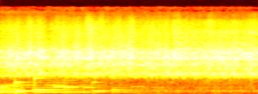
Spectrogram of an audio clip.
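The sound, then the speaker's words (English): A flock of barnacle geese honks in a dense, overlapping chorus, many yapping calls layered over a steady wash of noise, the clearest honks crowding the first second or two. “Barnacle geese are stunning birds.”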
